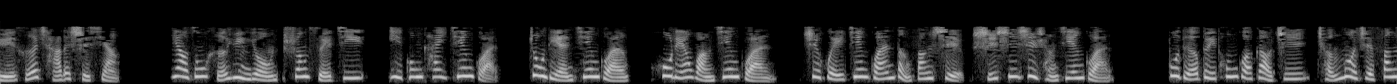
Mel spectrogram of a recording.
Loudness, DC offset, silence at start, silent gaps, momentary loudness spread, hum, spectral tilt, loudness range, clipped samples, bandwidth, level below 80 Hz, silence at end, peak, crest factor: -20 LUFS; under 0.1%; 0 s; 1.23-1.69 s, 3.69-3.87 s, 5.02-5.28 s, 6.32-6.50 s, 7.79-7.99 s, 11.17-11.63 s; 6 LU; none; -5 dB/octave; 1 LU; under 0.1%; 6.2 kHz; -76 dBFS; 0 s; -4 dBFS; 16 dB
